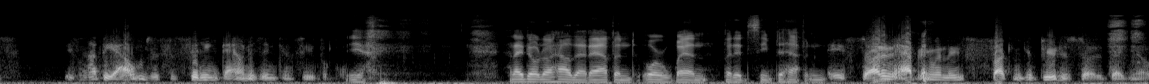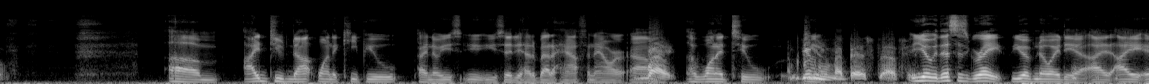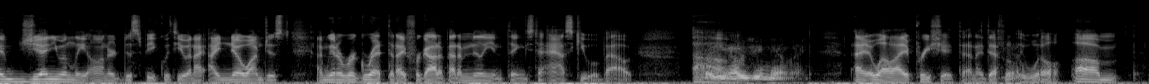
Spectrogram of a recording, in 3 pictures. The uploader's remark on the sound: By phone from New York. Comedy on Vinyl is recorded at Fort Awesome Studios in beautiful downtown Burbank.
